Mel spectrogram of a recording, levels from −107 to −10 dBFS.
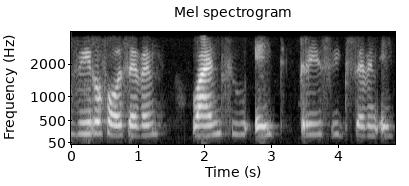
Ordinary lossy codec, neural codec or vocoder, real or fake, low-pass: none; none; real; 3.6 kHz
